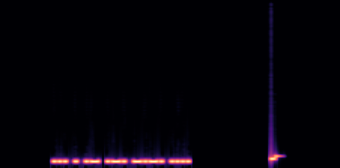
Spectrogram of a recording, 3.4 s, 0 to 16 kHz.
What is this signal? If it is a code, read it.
Morse code, heard as a keyed tone, about 45 wpm, 700 Hz. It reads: SEARCH
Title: Sentences from Top 800 Words - New Word Drill - 45wpm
